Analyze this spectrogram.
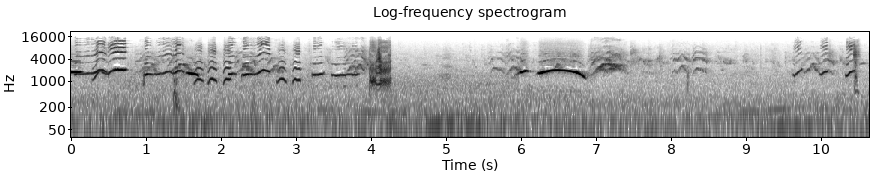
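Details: Pet rainbow lorikeet song made of short whistled and chirped notes in loose bursts, with a single arched whistle in the middle, quiet gaps between phrases and a brief noisy rustle.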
